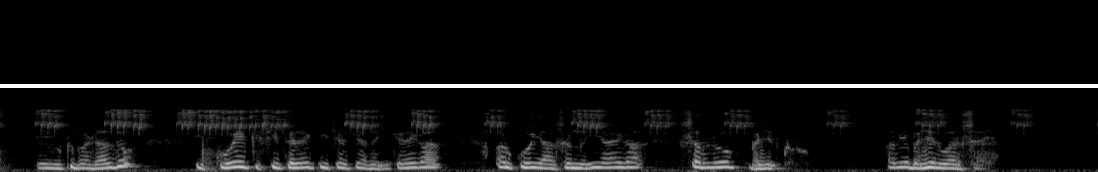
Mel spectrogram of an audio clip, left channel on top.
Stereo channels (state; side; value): silent; left; digital silence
